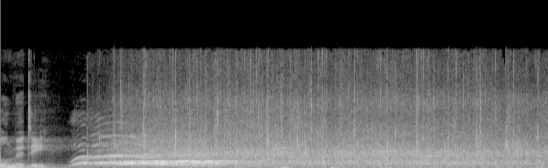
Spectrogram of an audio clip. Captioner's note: audience cheering and applauding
